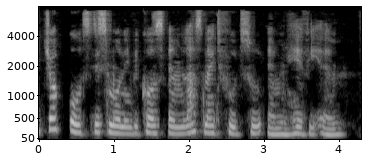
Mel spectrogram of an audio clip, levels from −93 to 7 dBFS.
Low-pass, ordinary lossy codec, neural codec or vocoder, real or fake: 7.2 kHz; AAC, 32 kbps; none; real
